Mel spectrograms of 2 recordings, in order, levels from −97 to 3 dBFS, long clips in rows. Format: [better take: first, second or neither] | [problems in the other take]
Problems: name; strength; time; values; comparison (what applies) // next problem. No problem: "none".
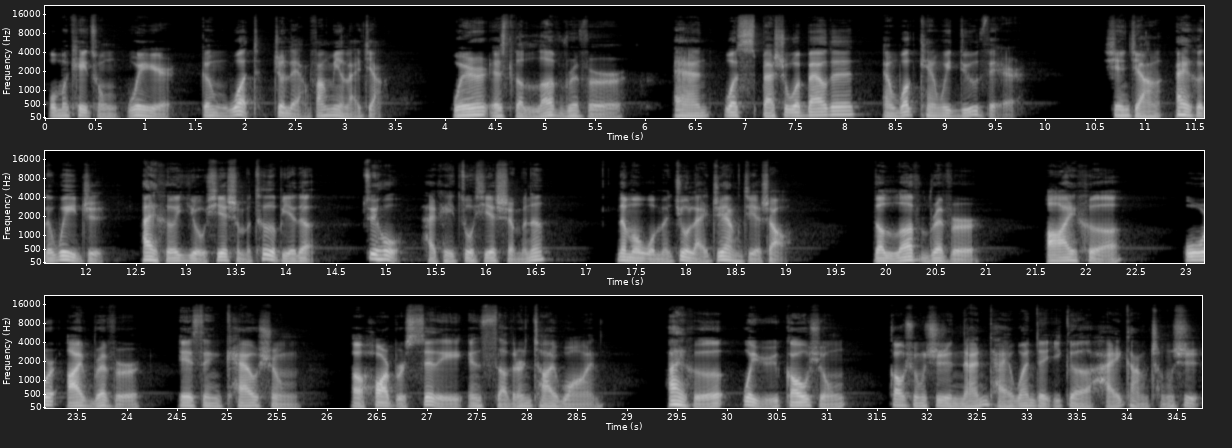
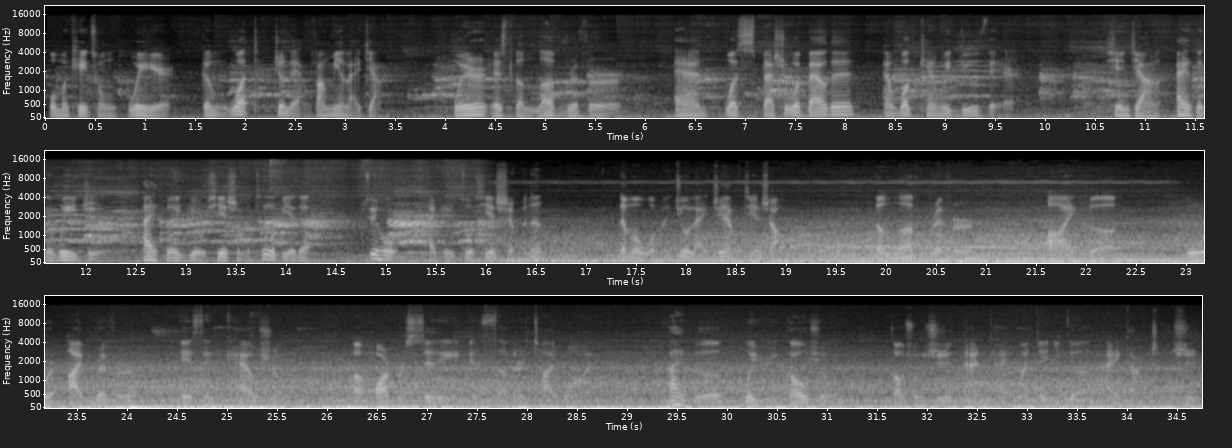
first | animal sounds; very loud; throughout; 4 dB above the speech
